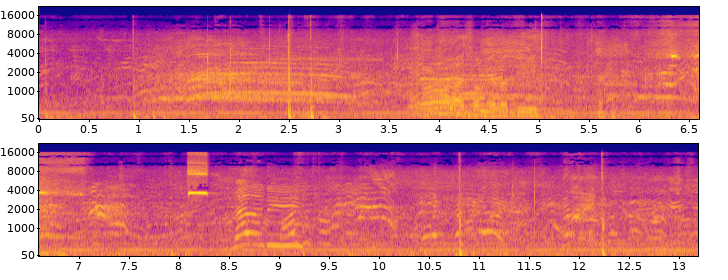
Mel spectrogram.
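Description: Young people shout and chatter outdoors.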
